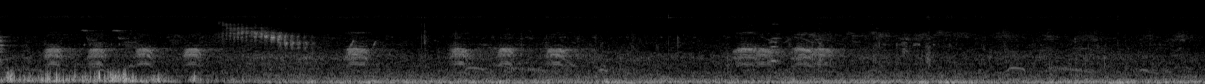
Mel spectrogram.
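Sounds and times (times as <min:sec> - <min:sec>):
harsh crow-like bird calls: 0:00.4 - 0:03.9, 0:04.5 - 0:05.9, 0:07.3 - 0:08.6.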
